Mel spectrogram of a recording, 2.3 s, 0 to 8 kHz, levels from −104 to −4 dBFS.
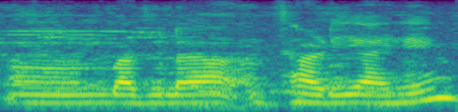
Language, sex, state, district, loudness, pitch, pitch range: Marathi, female, Maharashtra, Mumbai Suburban, -16 LUFS, 170 Hz, 170-175 Hz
